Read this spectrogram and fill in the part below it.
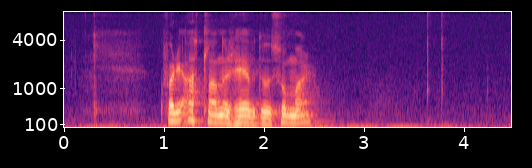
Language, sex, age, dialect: Faroese, male, 36-60, Suðurstreymoy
